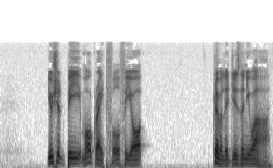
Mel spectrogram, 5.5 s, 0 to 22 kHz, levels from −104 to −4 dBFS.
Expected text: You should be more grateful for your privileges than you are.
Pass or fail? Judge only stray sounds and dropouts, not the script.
pass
